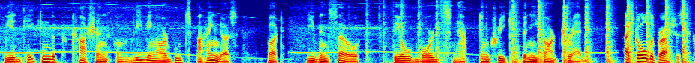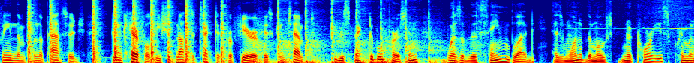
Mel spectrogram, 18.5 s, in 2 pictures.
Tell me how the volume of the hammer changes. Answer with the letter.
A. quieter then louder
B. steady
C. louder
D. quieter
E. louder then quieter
E.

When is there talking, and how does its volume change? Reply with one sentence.
The talking can be heard from 0.1 to 18.4 s, at a steady volume.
